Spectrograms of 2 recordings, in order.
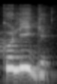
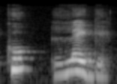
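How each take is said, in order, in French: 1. La voyelle du milieu n'est pas un è ouvert. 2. La voyelle du milieu est un è ouvert. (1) "Ne dis pas colleague" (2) "c'est collègue. ... on a le son è"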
